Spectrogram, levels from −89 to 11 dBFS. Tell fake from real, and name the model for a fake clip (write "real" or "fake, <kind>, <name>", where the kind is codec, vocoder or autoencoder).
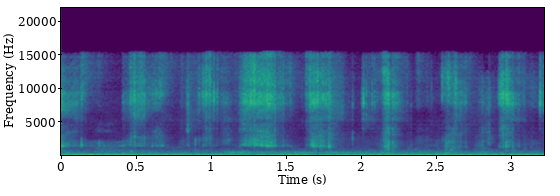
fake, autoencoder, DAC-VAE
